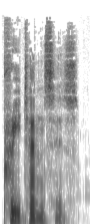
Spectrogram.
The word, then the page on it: pretences: British English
